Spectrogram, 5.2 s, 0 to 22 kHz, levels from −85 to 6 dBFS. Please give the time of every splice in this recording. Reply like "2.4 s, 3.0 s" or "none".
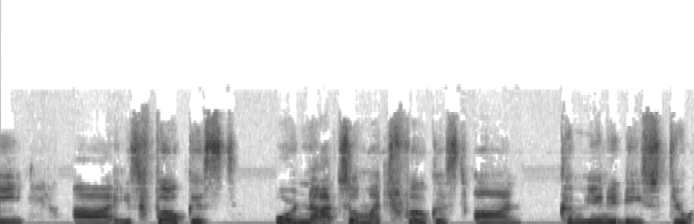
none

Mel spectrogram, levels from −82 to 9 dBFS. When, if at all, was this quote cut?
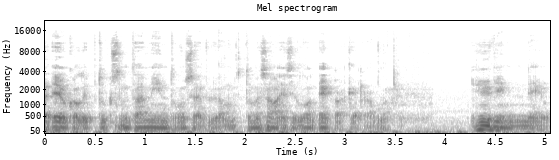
none

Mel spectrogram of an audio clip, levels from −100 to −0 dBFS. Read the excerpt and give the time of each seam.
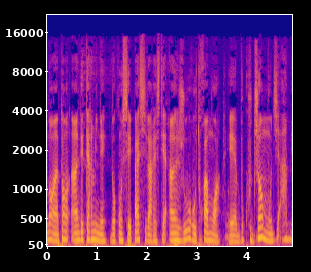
3.5 s

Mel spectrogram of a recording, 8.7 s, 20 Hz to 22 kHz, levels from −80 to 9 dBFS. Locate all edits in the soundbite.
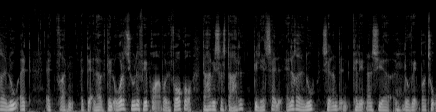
6.4 s

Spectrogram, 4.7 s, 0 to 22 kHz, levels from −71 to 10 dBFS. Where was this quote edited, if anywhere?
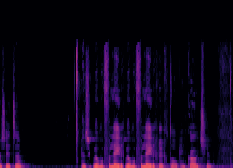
2.5 s, 3.6 s

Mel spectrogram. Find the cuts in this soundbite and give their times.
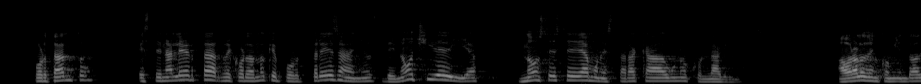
none

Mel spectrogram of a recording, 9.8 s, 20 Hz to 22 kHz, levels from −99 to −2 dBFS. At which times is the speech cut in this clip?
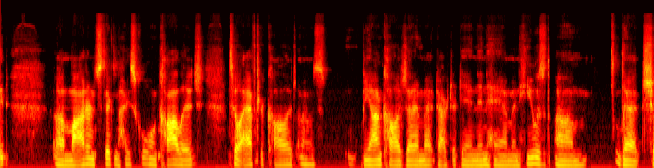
1.7 s, 3.4 s, 4.4 s, 5.4 s, 8.2 s

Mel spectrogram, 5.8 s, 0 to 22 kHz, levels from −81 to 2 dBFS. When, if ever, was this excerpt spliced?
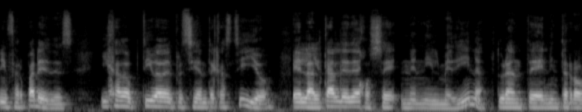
2.9 s, 3.6 s, 4.9 s

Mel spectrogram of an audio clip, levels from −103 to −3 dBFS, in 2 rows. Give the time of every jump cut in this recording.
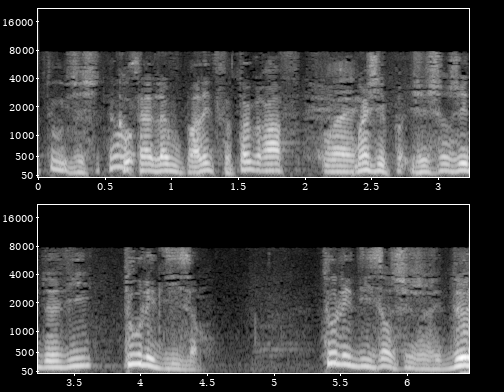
none

